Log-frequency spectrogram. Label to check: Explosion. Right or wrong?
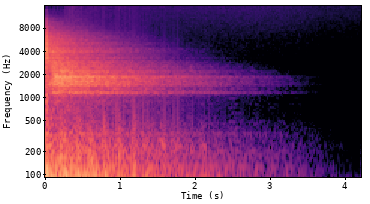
Right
